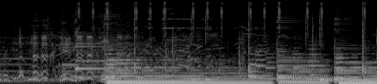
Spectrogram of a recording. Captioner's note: giggling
